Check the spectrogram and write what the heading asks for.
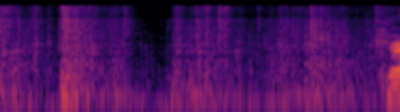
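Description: A foil Doritos chip bag crinkling in irregular rustles as it is picked up and handled, with a sharper crackle about a third of a second in.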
